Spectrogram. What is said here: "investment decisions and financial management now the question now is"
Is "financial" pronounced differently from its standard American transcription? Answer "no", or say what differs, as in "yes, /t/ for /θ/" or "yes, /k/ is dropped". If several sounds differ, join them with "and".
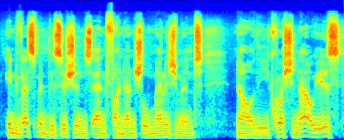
no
